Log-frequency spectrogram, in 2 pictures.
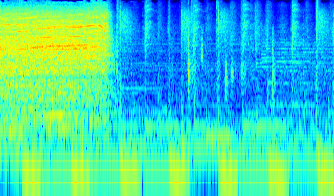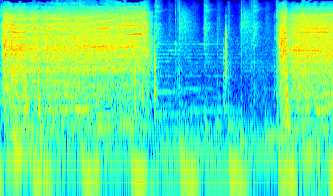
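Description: Screw gun backing out three screws from a hot tub pump's mounting plate. It runs in three steady bursts of about a second to a second and a half each, with pauses between them.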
